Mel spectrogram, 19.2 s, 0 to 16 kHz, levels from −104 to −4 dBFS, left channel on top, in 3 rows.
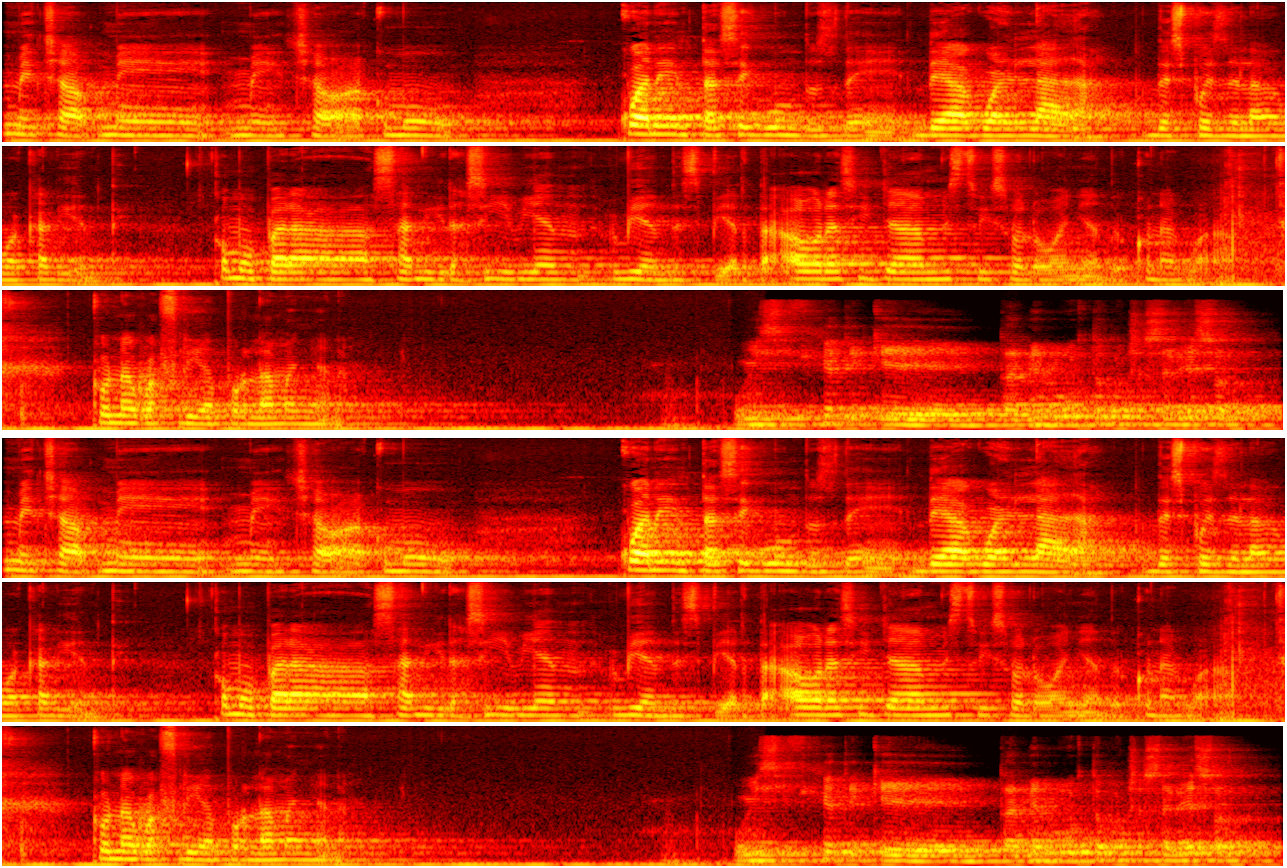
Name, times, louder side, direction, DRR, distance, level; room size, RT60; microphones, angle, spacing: voice 1, 0.0-2.3 3.1-6.9 7.5-14.6, equal, ahead, 8 dB, 0.4 m, -32 dB
voice 2, 16.5-19.0, right 1 dB, 15° right, -2 dB, 1.7 m, -35 dB
16.5 x 6.2 x 3.9 m, 2.1 s
head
